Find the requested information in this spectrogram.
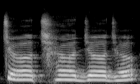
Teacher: वायु द्वार अधिक प्रबलता से बंद हो रहा है, वायु को निकलने में अधिक संघर्ष की ज़रूरत पड़ रही है। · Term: स्पर्श संघर्षी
